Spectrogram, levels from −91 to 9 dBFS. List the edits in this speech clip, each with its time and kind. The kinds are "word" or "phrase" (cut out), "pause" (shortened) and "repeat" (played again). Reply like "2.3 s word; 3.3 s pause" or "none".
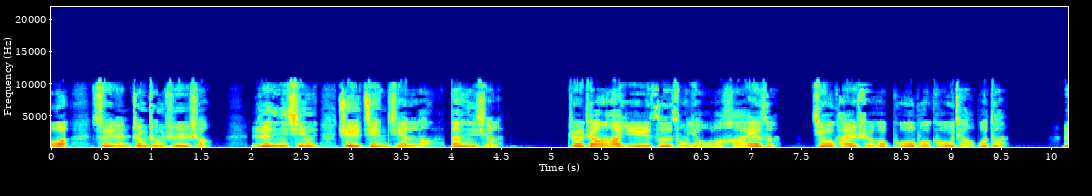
none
